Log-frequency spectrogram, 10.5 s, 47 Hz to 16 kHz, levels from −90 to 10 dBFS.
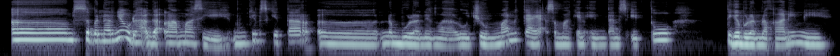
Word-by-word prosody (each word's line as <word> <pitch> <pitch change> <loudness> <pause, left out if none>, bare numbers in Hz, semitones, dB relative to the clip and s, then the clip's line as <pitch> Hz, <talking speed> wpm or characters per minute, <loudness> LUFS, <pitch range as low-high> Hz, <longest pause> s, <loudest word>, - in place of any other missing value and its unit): Mmm, 260 0 +7
sebenarnya 250 +2 +1
sudah 235 - +1
agak 190 +1 +2
lama 190 0 -2
sih, 145 -5 -7
mungkin 180 +6 -6
sekitar, 210 -1 -5
eee, 165 -3 -3
6 180 +1 -1
bulan 165 -2 +1
yang 155 -1 -4
lalu, 150 +1 -4
cuma 165 +3 -2 0.2
kayak 170 -8 -2
semakin 160 -1 -5
intens 155 -1 -7
itu 255 -4 -1 0.7
3 180 -3 +6
bulan 160 -2 +5
belakangan 150 +1 -2
ini. 165 -3 -2
175 Hz, 125 wpm, -22 LUFS, 160-230 Hz, 0.7 s, Mmm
